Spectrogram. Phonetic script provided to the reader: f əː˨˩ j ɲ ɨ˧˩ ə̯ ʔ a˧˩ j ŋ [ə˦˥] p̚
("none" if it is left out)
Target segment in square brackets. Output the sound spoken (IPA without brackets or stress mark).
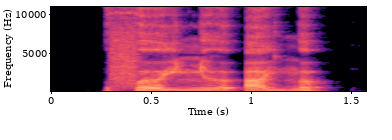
ə˦˥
